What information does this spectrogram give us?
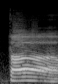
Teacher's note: दंत के बगल में जाएगा जीभ जो है त, वहां हवा रोक के त निकलेगा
